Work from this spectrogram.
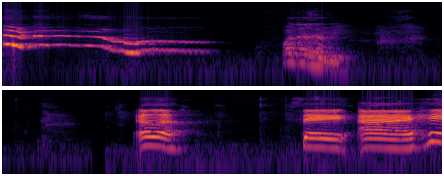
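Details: Ella, a female Siberian Husky, urged indoors by her owner to 'say I hate you', replies with a sliding, falling howl, then a pause and several short, wavering, voice-like yowls at the end.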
